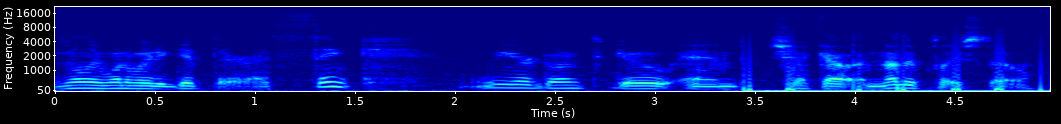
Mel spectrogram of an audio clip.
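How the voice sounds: The clip features a natural reading voice.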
